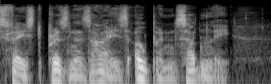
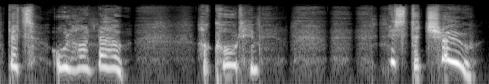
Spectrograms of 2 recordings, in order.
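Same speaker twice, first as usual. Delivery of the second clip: high, strained breathless confession; voice cracking; 6 dB louder than usual. A narrator's reading. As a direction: gasp it out in broken pieces. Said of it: "His voice was cracking badly".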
